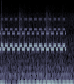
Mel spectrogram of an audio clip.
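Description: A telephone rings with a single steady electronic tone lasting most of a second, loud and close, over a low background hum and no speech.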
